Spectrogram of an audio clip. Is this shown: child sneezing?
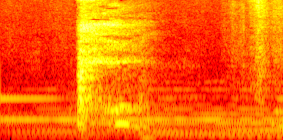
yes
